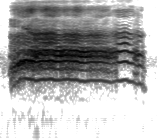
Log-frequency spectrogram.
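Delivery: loud, high playful scream; excited yell. Real, not acted. Streamer hyping her chat, gleeful yell. Playful yelling during the hype.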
